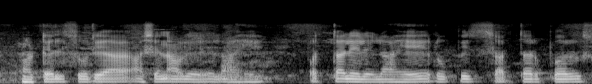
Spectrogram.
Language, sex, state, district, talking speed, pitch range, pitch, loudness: Marathi, male, Maharashtra, Solapur, 130 wpm, 80-125 Hz, 120 Hz, -17 LUFS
